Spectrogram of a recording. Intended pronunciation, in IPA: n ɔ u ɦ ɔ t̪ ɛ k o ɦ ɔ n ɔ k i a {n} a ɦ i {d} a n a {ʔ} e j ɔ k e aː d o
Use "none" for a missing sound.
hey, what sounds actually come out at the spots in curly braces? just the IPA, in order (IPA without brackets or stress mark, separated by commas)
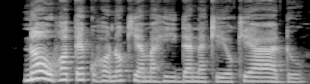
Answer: m, d, k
